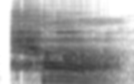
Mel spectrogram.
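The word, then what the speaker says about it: ح: The next one is Ha. Okay, Ha. It comes really deep from your throat.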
